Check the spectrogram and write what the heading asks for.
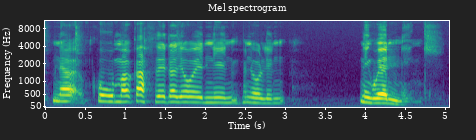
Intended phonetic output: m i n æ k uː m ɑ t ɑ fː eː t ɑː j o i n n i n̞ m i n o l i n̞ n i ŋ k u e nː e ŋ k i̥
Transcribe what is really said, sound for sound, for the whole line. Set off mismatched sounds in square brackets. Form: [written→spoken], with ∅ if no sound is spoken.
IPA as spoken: m i n æ k uː m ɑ [t→k] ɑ fː eː t [ɑː→ɑ] j o i n n [i→iː] n̞ m i n o l i n̞ n [i→iː] ŋ k u e nː e ŋ k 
